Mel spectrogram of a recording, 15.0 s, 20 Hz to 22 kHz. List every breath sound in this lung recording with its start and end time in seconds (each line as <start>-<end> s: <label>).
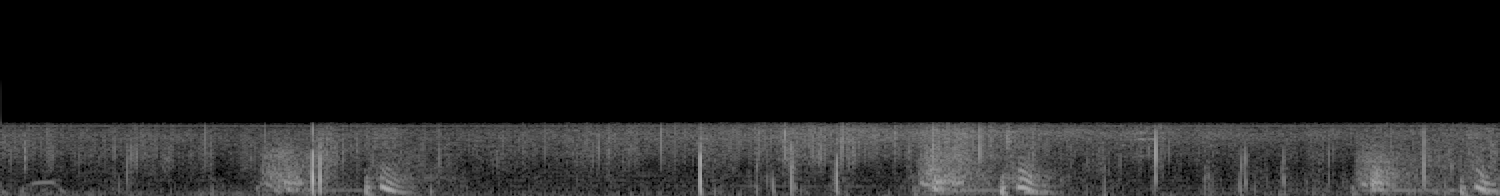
2.52-3.23 s: inhalation
2.52-3.23 s: rhonchi
3.55-4.25 s: exhalation
3.55-4.25 s: rhonchi
9.13-9.96 s: inhalation
9.13-9.96 s: rhonchi
9.98-10.70 s: exhalation
9.98-10.70 s: rhonchi
13.62-14.57 s: inhalation
13.62-14.57 s: rhonchi
14.59-15.00 s: exhalation
14.59-15.00 s: rhonchi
